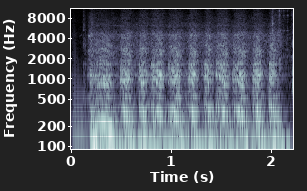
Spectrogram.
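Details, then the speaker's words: Honda with B20 VTEC engine: starter cranks steadily at about four or five compression beats a second for two seconds, but it never catches. Crank-no-start; the ECU later flashed code 14, idle control valve. "so i'm going to do a few checks first to see why the car doesn't want to start"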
